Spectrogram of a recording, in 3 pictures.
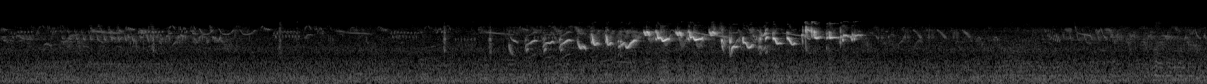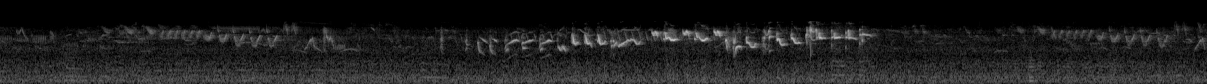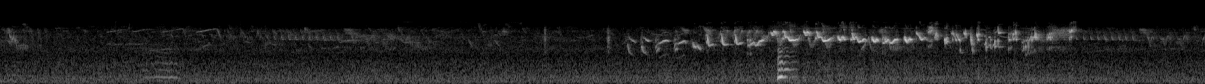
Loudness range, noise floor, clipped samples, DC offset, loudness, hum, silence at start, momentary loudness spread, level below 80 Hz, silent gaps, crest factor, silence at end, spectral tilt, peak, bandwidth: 25 LU; -47 dBFS; under 0.1%; under 0.1%; -20 LUFS; none; 0 s; 27 LU; -58 dBFS; none; 22 dB; 0 s; -1.5 dB/octave; -4 dBFS; 8.2 kHz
